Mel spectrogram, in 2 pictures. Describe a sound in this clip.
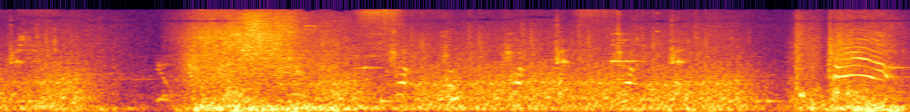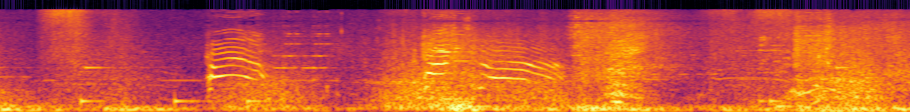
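A sword swings and slashes with whooshing strikes.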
